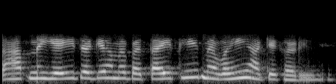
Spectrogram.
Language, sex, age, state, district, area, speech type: Hindi, female, 30-45, Rajasthan, Jaipur, urban, conversation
